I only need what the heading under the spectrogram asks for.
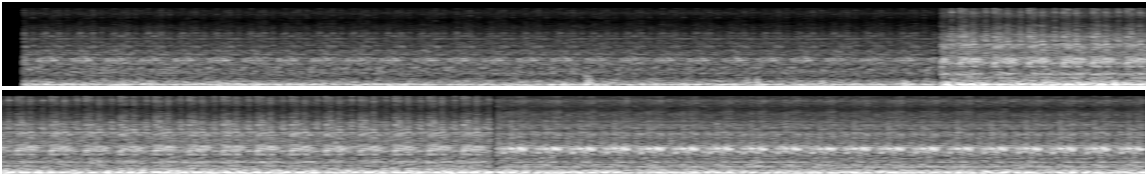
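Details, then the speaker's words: School bus diesel after new battery and priming the fuel system, no white smoke: even idle clatter at a steady rhythm, slightly louder after a few seconds, no misses or knocks; normal idle. "Okay, this here is a look at the bus. I got it running."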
